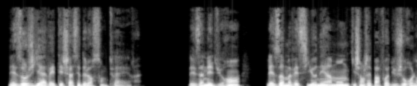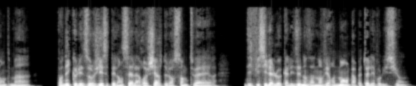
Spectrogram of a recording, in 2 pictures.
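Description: Male narrator, low-pitched, husky, dry close recording, measured scripted narration. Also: lively intonation, darkish tone, no echo. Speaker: audiobook narrator.

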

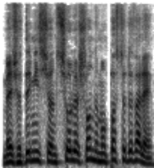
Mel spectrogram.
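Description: A man's voice: a little high, quick pace, no room sound, clean studio sound, voice pushed up, close to an everyday voice. A man voicing a brash, reckless young man who talks bluntly and edgily, in a fantasy audiobook. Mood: defiant.

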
